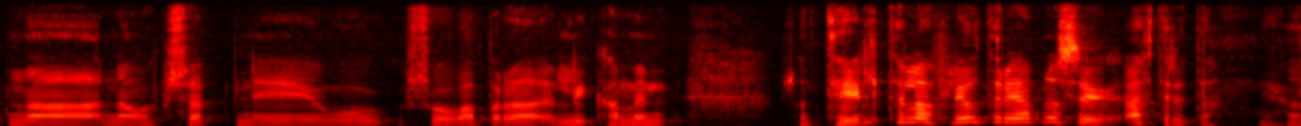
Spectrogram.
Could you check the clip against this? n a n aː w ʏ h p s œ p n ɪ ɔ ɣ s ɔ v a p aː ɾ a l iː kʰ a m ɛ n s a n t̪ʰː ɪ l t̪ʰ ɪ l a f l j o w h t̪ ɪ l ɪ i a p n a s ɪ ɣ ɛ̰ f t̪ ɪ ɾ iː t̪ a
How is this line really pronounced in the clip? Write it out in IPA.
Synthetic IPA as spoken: n a n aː w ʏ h p s œ p n ɪ ɔ ɣ s ɔ v a p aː ɾ a l iː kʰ a m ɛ n s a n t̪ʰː ɪ l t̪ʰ ɪ l a f l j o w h t̪ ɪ ɾ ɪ j a p n a s ɪ ɣ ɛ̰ f t̪ ɪ ɾ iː t̪ a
